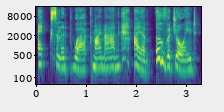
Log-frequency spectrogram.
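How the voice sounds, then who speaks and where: A woman's voice: medium pitch, measured pace, fairly bright tone. A woman voicing a vain, imperious wicked queen in a children's storybook tale, with a commanding, haughty manner. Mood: gloating.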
